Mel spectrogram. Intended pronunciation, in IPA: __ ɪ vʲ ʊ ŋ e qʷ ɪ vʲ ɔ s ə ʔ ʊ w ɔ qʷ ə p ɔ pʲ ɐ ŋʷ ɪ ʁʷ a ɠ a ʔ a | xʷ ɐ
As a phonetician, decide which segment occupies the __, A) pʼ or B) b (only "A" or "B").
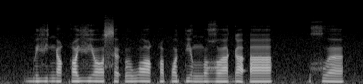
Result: B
